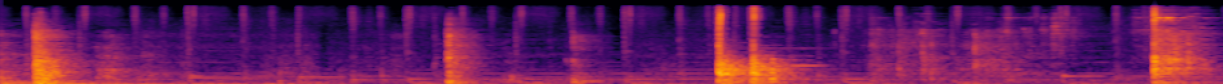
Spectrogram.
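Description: Background music with held notes, broken by several loud sharp knocks: a double knock at the start, then single ones about two seconds in, a double one past the midpoint and one near the end.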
